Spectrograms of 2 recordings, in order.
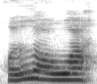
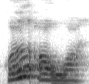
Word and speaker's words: Rødovre: And the V in over is not really a V. You don't need to really bite your lip here. It's more like a W or an U kind of sound. Over. Note here I'm saying over, but actually most people say O-A. Rødover. So almost like an ER, or like an ER ending, like we talked about in another video, yeah?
